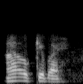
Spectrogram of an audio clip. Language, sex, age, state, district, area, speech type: Marathi, male, 18-30, Maharashtra, Sangli, urban, conversation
